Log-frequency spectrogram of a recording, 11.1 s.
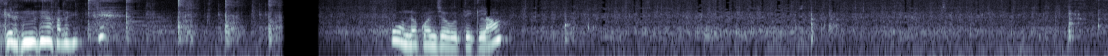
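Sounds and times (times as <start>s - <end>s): syrup pouring: 3.2s - 3.9s, 4.7s - 11.0s
paste sizzling in a pan: 3.2s - 11.0s
utensils clicking against pan: 4.2s - 11.0s.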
